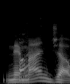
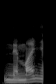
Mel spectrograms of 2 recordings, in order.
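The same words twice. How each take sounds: First: The name is said with an English 'j' sound. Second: The name is said without an English 'j' sound. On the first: The speaker calls it wrong. "Nemanja was wrong" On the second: The speaker calls it right. "Nemanja is right"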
